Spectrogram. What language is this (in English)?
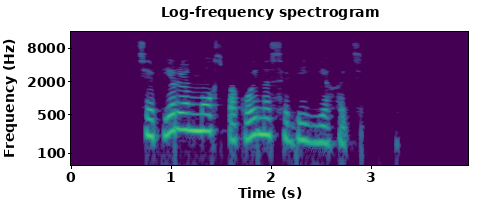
Belarusian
